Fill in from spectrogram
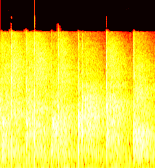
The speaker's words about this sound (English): So, round of applause for all of those guys.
